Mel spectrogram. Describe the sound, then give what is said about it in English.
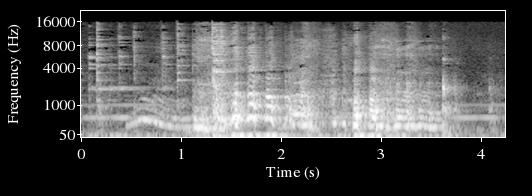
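Steady, pure ringing tones from the rims of drinking glasses being rubbed at a dinner hold at a few fixed pitches throughout, under bursts of laughter, clinking glassware and people talking. “No, you have to use a big glass.”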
